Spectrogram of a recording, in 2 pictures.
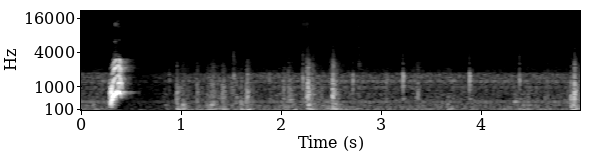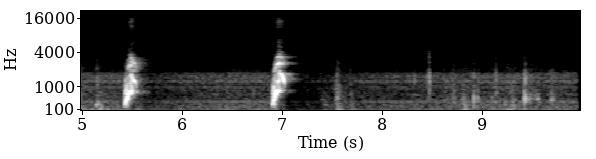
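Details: Complaining Maltese puppy yaps three times across ten seconds, each bark brief and shrill, spaced irregularly by a second or more. Soft clicks and shuffling fill the gaps.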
